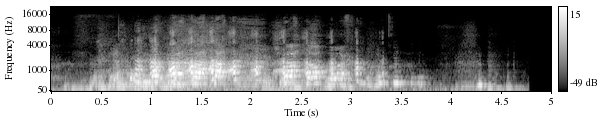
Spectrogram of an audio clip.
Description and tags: Small group of people laughing 1
Small group of people chuckling.
Recorded with zoom h4n.
chuckle, female, group, human, laugh, laughing, laughs, male, people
